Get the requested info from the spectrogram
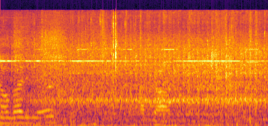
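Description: School bus engine idling, a steady low rumble, with a thin steady high tone over it. Voices of a group of players are heard around it, one trailing off in the first second.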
